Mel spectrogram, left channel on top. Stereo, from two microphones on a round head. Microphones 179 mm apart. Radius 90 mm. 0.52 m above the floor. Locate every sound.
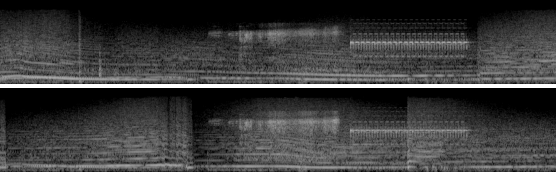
2.1 s footsteps: 10° left (ahead or behind), 0.6 m; by 3.4 s 45° right (ahead or behind), 0.8 m
3.5 s a phone ringing: centre (ahead or behind), 0.8 m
